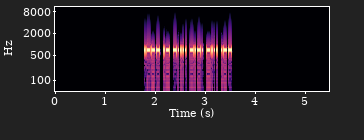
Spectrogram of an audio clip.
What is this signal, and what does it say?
Morse code, heard as a keyed tone, about 52 wpm, 700 Hz. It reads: JA6CBW
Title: DXCC-100 Call Signs - 6 Characters - 50wpm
